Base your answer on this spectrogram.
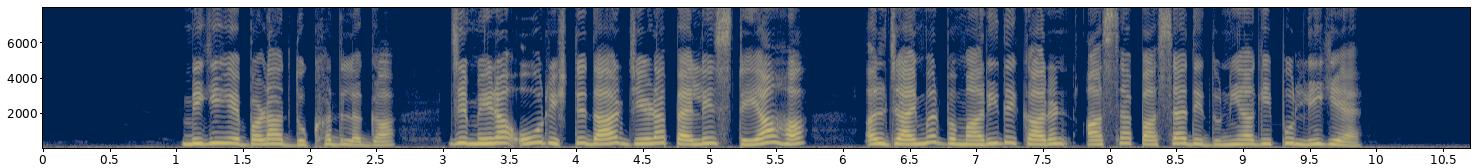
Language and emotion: Dogri, sad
